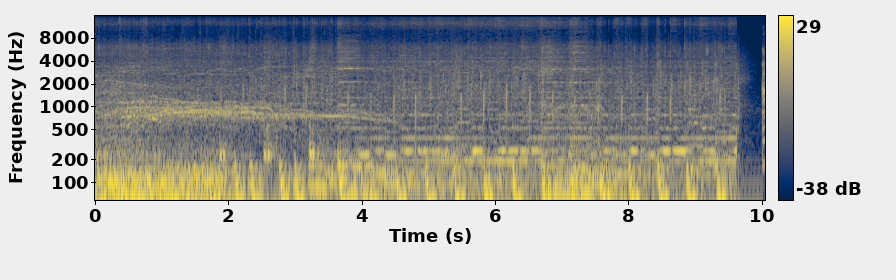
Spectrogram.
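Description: Live theatre band playing upbeat curtain-call music with a heavy, steady beat, an audience cheering and clapping along. It cuts off abruptly just before the end.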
